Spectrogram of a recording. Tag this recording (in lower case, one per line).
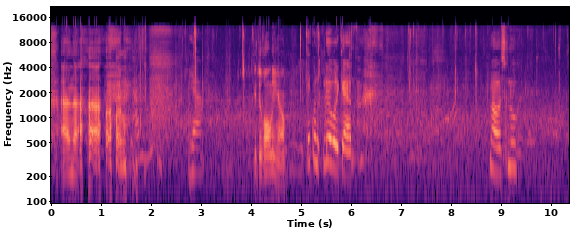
speech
